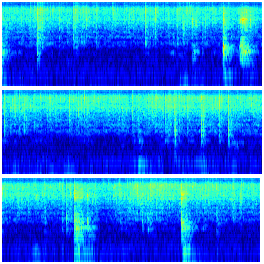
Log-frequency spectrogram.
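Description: Oil sizzling steadily in a wok as sliced shallots, garlic, chilli and dried anchovies fry until fragrant. A metal spatula scrapes and stirs across the pan a few times.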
